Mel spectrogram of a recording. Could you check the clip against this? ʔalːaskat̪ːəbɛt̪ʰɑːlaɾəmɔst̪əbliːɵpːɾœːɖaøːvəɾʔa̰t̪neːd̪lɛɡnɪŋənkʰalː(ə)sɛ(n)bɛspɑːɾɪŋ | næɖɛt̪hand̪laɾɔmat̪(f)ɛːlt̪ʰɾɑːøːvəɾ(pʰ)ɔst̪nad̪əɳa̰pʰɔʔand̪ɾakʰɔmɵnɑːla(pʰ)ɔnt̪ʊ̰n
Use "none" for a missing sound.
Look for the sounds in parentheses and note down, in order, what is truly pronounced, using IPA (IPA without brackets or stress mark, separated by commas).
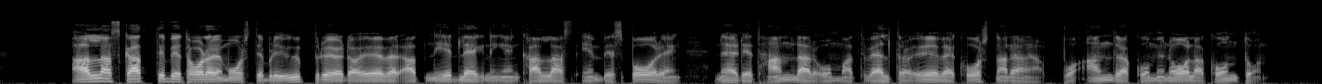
a, n, v, kʰ, kʰ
